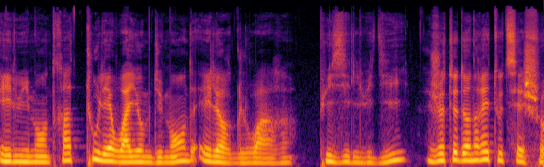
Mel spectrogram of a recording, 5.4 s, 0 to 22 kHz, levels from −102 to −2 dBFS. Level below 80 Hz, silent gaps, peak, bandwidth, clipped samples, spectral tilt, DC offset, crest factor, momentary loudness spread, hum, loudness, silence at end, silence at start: -52 dBFS; none; -2 dBFS; 17 kHz; under 0.1%; -7 dB/octave; under 0.1%; 18 dB; 9 LU; none; -20 LUFS; 0 s; 0 s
